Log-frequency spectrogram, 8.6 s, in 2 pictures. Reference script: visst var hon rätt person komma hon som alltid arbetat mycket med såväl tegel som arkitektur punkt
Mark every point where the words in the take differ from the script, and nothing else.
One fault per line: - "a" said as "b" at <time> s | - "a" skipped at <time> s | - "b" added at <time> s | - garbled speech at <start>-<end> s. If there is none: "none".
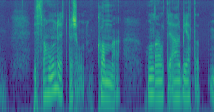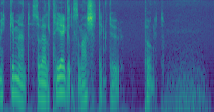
- "som" skipped at 3.1 s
